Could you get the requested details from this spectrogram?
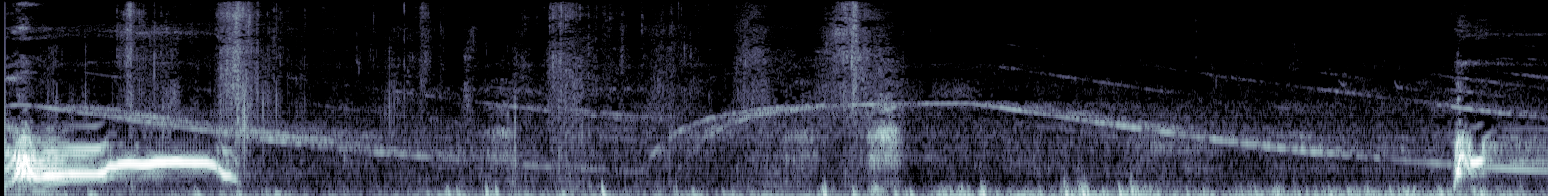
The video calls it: Gog Wolf Howling with Police Siren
